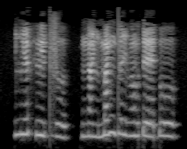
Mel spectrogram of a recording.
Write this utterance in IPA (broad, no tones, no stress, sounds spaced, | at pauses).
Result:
ʎ ɛ̃ θ lʲ ɛ̃ t z ʊ | ŋ ã ʎ m a ŋ d ə i̯ ð ɔ̃ u̯ ɗ ɛː ɠ o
